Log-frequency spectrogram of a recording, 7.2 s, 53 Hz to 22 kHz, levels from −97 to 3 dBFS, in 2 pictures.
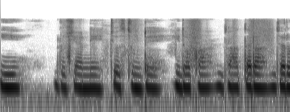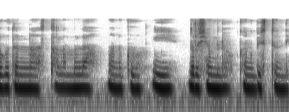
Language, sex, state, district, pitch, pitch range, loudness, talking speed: Telugu, female, Andhra Pradesh, Krishna, 200 Hz, 190-205 Hz, -14 LUFS, 110 wpm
